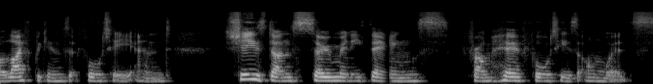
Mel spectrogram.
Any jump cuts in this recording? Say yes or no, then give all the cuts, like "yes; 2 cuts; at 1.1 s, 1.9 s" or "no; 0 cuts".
no; 0 cuts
